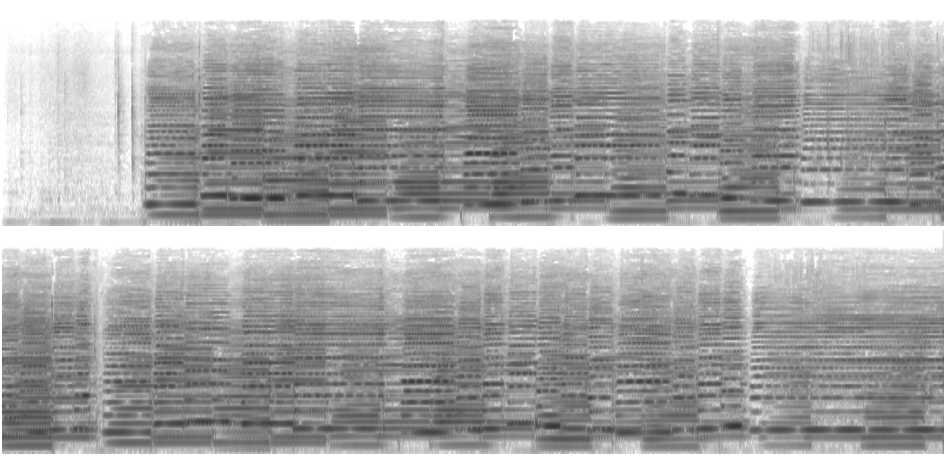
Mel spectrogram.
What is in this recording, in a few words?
British Swing, diatonisch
